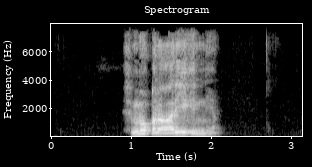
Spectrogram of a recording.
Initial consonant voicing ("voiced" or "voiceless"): voiceless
